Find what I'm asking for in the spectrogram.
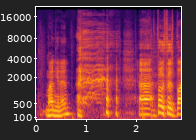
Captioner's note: laughs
